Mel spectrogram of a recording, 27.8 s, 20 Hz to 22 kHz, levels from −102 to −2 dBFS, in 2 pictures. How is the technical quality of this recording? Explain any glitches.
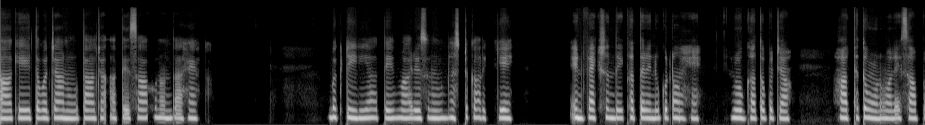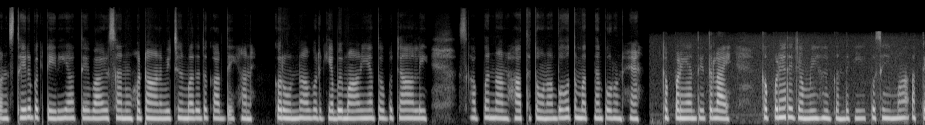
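The recording has two kinds of fault: several dropouts where compressed audio frames were skipped, and a late drop in quality when the input changed to a poorer device.

Compressed frames skipped at 2.18–2.21 s, 10.17 s and 25.64 s: missing or rejected 23.2 ms frames make the speech jump ahead, about 150 ms, 150 ms, then 50 ms.

Input switched to a poorer device at 23.59 s, likely a headset or second microphone: after a 20 ms gap, nothing sounds above 7.6 kHz and new noise sits about 35 dB down, at unchanged loudness.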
